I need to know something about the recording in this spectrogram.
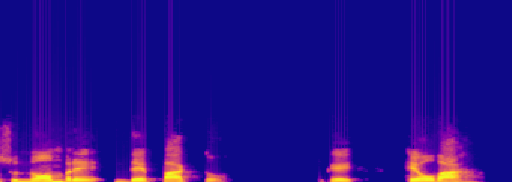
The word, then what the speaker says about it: Yahweh: Eso no, sino que en realidad, porque son las 4 letras, el tetragrammaton, que en realidad no se sabe cómo se pronunciaba, pero muchos dicen que la manera más correcta sería Yahweh.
